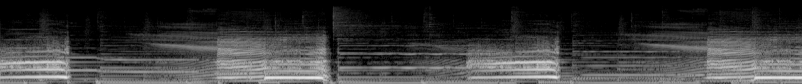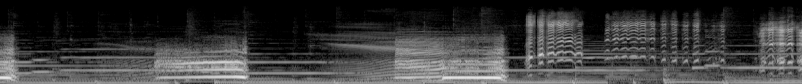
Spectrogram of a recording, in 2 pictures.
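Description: A cow mooing six times, about every two and a half seconds, each moo about a second long and rising in pitch, over background music. Near the end, goats start bleating in short, wavering calls.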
